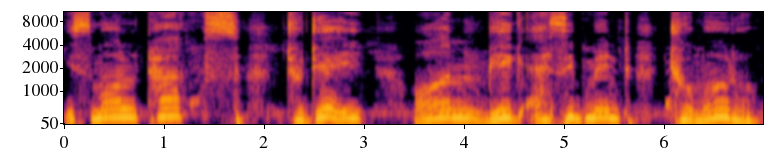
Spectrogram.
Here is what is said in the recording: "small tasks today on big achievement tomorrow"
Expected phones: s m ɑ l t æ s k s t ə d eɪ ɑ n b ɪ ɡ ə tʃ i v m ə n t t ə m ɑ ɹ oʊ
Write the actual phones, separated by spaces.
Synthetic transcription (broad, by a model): s m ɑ l t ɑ k s t ə d eɪ ɑ n b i ɡ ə s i b m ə n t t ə m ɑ ɹ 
